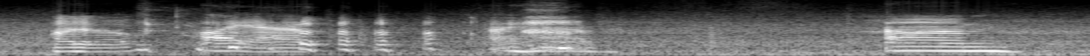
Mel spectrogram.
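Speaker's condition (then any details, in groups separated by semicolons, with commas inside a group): No condition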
